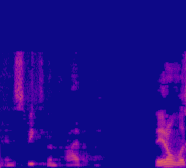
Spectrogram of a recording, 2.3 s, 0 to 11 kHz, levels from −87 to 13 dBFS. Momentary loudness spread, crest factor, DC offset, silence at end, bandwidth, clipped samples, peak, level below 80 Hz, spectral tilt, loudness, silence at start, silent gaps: 17 LU; 22 dB; under 0.1%; 0 s; 7.6 kHz; under 0.1%; -16 dBFS; -90 dBFS; -3 dB/octave; -38 LUFS; 0 s; 1.35-1.89 s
